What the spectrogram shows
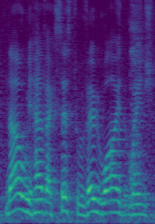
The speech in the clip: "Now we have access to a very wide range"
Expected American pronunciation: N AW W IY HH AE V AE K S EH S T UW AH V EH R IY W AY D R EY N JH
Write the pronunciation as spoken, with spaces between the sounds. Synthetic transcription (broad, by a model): N AW W IY HH AE V AE K S EH S T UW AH V EH R IY W AY D R EY N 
